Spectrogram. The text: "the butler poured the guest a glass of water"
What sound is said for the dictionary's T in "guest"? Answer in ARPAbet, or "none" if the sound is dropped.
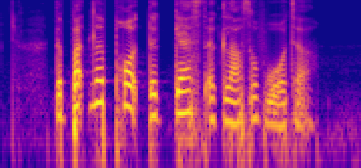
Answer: T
